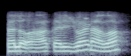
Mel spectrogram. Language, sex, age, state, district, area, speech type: Urdu, male, 18-30, Maharashtra, Nashik, urban, conversation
